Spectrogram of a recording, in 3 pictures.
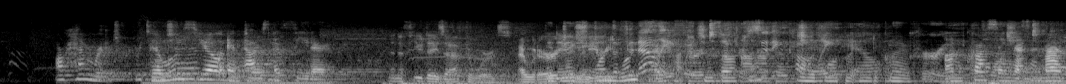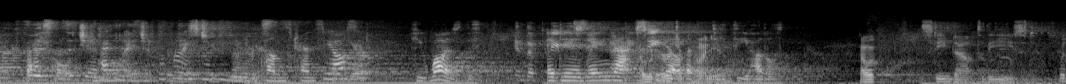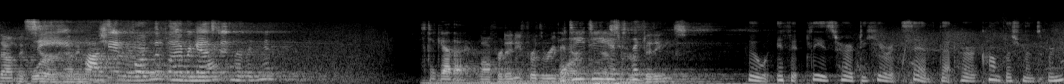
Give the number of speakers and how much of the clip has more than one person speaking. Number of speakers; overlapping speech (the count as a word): seven, about 53%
